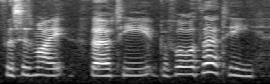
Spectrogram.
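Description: A woman's voice: medium pitch, fairly even intonation, measured pace, fairly bright tone. A woman in her late twenties with a British accent, chatting casually and informally to camera as a book vlogger in a room at home. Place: small home room with bookshelves. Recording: clear background hiss.

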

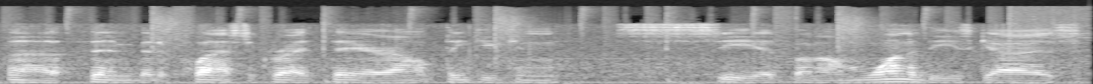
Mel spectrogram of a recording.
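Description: Unhurried male kit builder at a desk, chatty and relaxed, music underneath. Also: lowish voice. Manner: relaxed, talks to the parts as he works. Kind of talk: casual build tutorial. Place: indoor workbench. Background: background music.

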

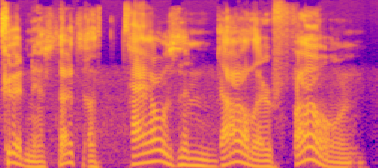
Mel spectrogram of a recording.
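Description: A man's voice: on the high side, very animated, slow, a little mellow, slight background noise. A middle-aged man on a live-streamed scam call, folksy and feigning ignorance as a naive mark. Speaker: scambaiter playing a naive mark.

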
